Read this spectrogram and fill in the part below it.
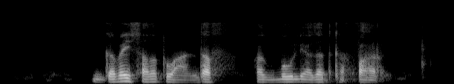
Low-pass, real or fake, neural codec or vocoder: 7.2 kHz; fake; codec, 16 kHz in and 24 kHz out, 0.9 kbps, LongCat-Audio-Codec, fine tuned four codebook decoder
